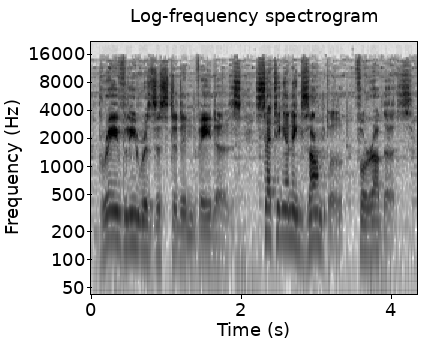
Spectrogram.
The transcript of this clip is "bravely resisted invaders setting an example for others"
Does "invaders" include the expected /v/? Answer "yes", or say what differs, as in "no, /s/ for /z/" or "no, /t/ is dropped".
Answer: yes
